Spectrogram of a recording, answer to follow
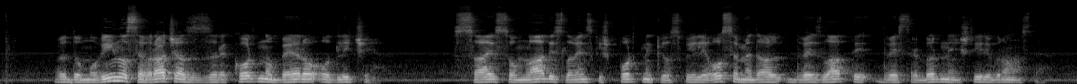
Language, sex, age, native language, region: Slovenian, male, 30-49, Slovenian, Drava region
